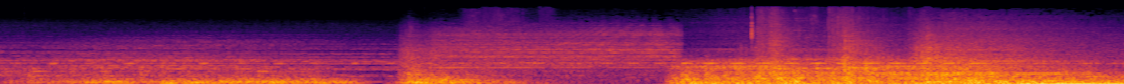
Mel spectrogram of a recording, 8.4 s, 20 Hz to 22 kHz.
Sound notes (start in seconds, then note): 2.7 metal clanging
